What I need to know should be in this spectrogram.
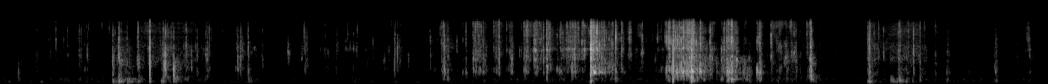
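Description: Foil card wrappers crinkle and tear as packs are opened.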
